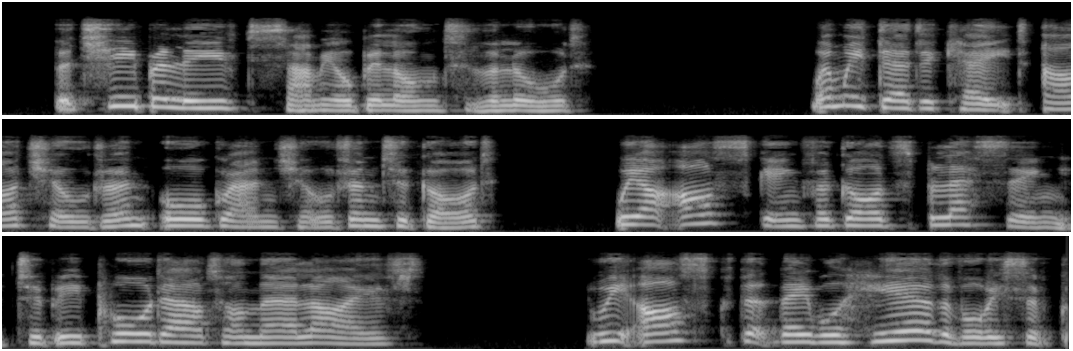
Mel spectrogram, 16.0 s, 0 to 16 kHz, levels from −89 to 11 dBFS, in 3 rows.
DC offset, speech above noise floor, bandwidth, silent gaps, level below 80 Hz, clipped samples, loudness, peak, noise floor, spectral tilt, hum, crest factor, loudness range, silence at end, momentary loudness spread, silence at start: under 0.1%; 65 dB; 9.2 kHz; none; -70 dBFS; under 0.1%; -17 LUFS; -2 dBFS; -83 dBFS; -3.5 dB/octave; none; 16 dB; 3 LU; 0.1 s; 9 LU; 0.3 s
